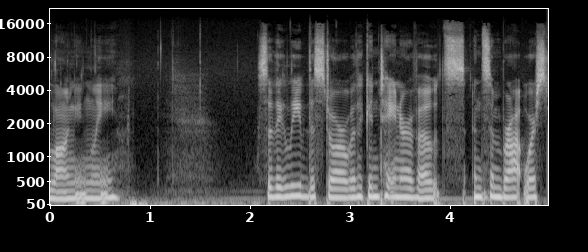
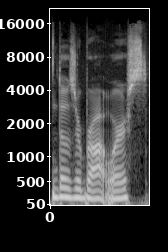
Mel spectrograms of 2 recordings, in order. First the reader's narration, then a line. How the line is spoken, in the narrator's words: the woman says flatly, like he's a fool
